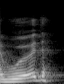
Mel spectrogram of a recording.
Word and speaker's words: would: I would et pas I would. Non, on ne prononce pas le L.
